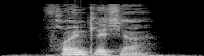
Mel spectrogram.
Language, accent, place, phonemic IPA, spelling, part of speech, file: German, Germany, Berlin, /ˈfʁɔɪ̯ntlɪçɐ/, freundlicher, adjective, De-freundlicher.ogg
- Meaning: 1. comparative degree of freundlich 2. inflection of freundlich: strong/mixed nominative masculine singular 3. inflection of freundlich: strong genitive/dative feminine singular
